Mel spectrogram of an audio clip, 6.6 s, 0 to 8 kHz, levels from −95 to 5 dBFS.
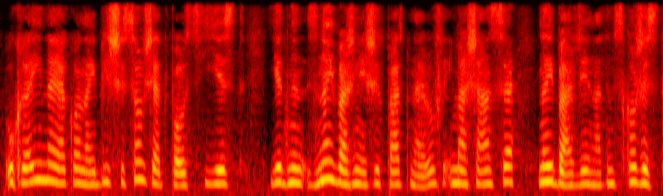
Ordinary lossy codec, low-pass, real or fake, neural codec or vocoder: none; 7.2 kHz; fake; codec, 16 kHz in and 24 kHz out, 1 kbps, XY-Tokenizer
